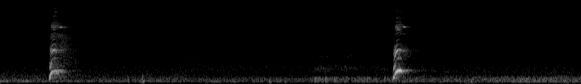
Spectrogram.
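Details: Dreaming dog barking in its sleep, giving two isolated, soft, clipped woofs about three and a half seconds apart, the second slightly louder, with quiet room hum and faint rustling in between.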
